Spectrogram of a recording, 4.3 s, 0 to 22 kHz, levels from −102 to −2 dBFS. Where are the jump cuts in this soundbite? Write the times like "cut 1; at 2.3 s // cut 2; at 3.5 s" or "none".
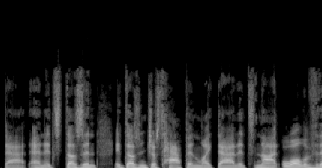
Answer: none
